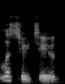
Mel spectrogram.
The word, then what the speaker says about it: Lesotho: what the heck's the lesotho it's spelled lesotho which is the way we would pronounce it in english but they they pronounce it lisutu it's a country surrounded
